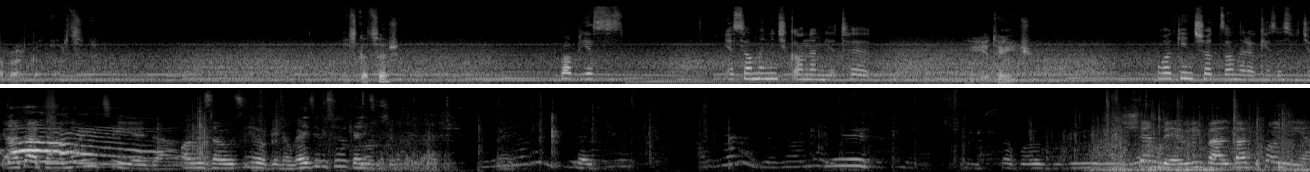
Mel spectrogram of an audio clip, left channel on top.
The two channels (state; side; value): different; both; correlation 0.00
